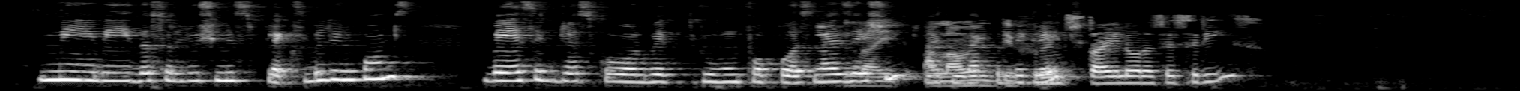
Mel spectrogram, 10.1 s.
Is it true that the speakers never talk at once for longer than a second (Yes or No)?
No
